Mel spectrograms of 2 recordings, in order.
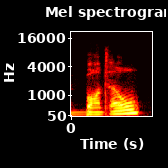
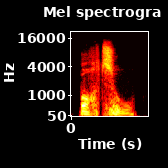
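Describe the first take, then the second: First: The middle t sounds like a soft d. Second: The middle t is a clear t sound. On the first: "like they replace with the d sound" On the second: "in British pronunciation, they replace it with a T sound"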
